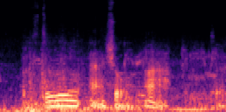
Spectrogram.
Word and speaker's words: Cthulhu: Cthulhu. Correct. Cthulhu actual.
